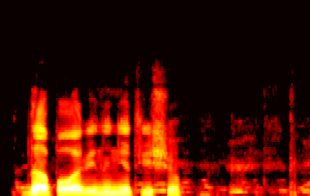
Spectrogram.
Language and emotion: Russian, neutral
